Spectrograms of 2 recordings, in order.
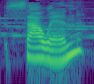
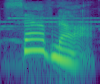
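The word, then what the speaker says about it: Samhain: First, there's the Celtic Festival of Sen, which is spelled Sam Hayne, is usually pronounced sen, and sometimes pronounced savna, but that will not stop 400 people from writing in to tell me that I've said it wrong.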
